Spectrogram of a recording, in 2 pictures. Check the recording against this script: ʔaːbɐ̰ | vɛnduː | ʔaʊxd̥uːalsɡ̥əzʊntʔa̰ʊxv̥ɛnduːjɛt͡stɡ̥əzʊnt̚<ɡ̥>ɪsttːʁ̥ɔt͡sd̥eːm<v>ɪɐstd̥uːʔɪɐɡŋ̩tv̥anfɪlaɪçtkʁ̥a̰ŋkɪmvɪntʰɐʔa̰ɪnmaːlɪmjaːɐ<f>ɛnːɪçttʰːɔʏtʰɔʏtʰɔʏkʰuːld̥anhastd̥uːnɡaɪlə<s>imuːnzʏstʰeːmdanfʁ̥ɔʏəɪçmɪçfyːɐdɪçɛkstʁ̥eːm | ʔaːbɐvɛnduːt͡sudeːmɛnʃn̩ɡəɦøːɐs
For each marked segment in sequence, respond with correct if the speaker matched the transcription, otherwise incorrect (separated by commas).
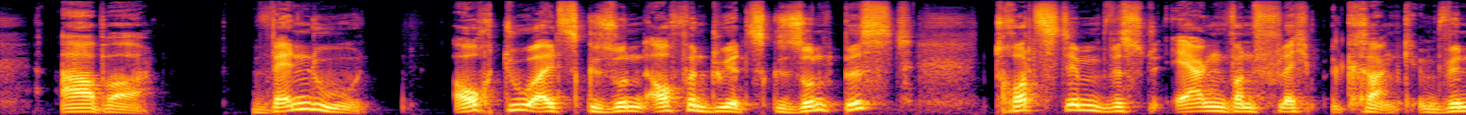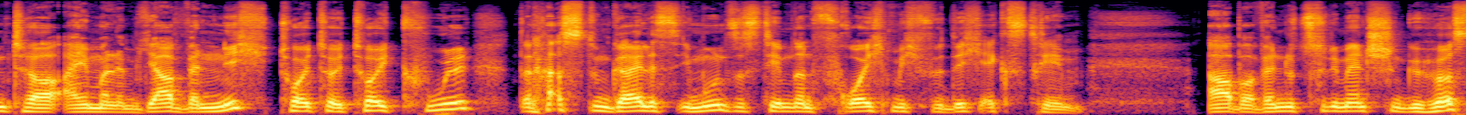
incorrect, correct, incorrect, correct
